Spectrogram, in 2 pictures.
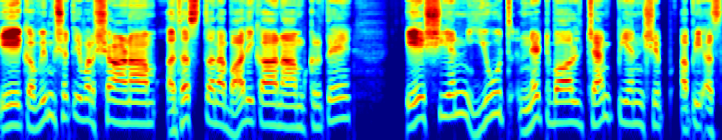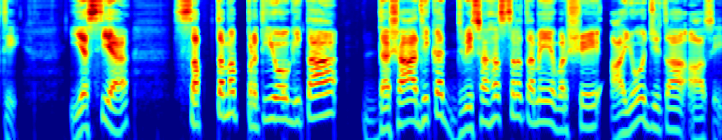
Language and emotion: Sanskrit, neutral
